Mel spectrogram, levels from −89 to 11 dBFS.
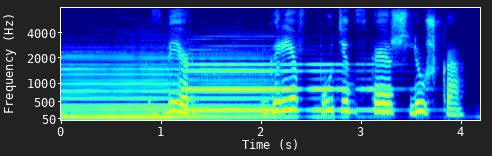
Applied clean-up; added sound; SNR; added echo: neural mask model RNNoise.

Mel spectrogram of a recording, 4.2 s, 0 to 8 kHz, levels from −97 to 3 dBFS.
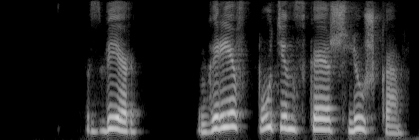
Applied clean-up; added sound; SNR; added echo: neural mask model Resemble Enhance denoiser.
